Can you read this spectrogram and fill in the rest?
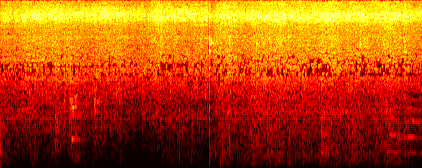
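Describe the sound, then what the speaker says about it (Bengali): Onions and tomatoes sizzle in hot oil with whole garam masala spices, a steady close frying hiss that runs unbroken throughout with no voices. "এগুলি এখন লাল লাল করে ভেজে নিই"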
